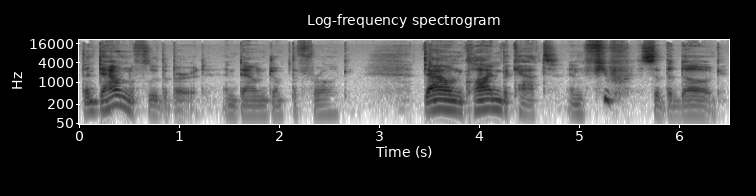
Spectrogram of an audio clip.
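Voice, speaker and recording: Male children's story reader: medium pitch, animated range, slow gentle rhythm, slightly husky. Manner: gentle, measured, rhythmic rhyming delivery. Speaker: storybook narrator. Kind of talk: expressive children's story reading.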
